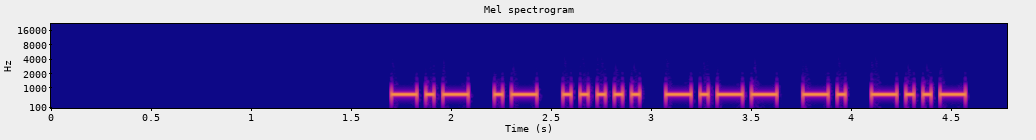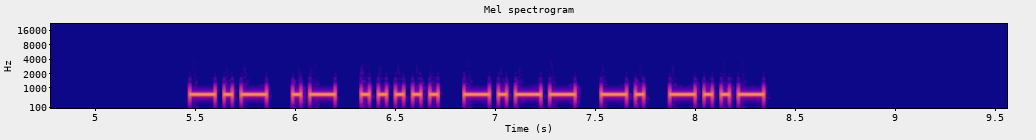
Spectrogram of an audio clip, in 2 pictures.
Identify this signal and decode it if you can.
Morse code, heard as a keyed tone, about 28 wpm, 700 Hz. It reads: KA5YNX KA5YNX
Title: USA Call Signs - 6 Characters - Repeated 2x - 28wpm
